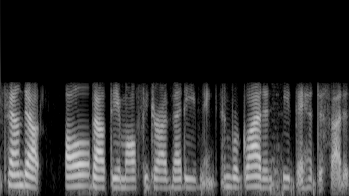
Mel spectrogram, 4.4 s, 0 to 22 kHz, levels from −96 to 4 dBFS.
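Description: Throughout, the speech sounds narrow, slightly rough and synthetic, confined to roughly 250 Hz to 3.6 kHz: iLBC codec damage, which points to its 13.33 kbps, 30 ms-frame mode. From 0.99 to 1.13 s, and again from 3.38 to 3.55 s, the speech smears into a held, buzzy vowel before snapping back. These are lost iLBC frames, where the decoder repeats the last pitch cycle with noise. The gaps last about 120 ms and 150 ms, which fits four and five dropped frames.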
